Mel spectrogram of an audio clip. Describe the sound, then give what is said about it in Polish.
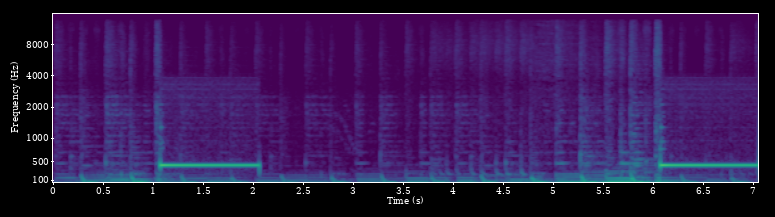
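A telephone ringing tone from an outgoing call by Radio Plus to a prize contest participant, two steady one-second beeps about five seconds apart, heard over rhythmic background music with no one speaking. “Pora zadzwonić do tej jednej wyjątkowej osoby. Oto w takim razie z niecierpliwością czekam na to, co dziać się będzie. Jest sygnał.”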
